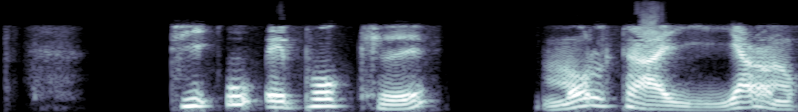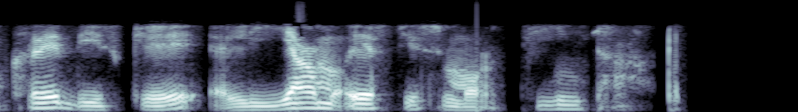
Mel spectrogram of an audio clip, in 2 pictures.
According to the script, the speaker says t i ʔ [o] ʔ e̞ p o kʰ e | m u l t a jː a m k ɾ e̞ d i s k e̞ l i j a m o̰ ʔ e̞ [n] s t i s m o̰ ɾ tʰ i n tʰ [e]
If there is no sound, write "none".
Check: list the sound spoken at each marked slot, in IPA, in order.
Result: u, none, a

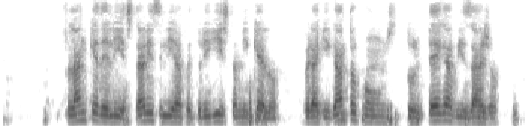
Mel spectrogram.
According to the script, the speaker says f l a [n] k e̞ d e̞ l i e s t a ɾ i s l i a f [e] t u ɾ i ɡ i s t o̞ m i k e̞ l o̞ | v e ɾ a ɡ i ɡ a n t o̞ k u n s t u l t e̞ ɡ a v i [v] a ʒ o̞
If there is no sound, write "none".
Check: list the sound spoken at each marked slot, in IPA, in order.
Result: ŋ, e, z

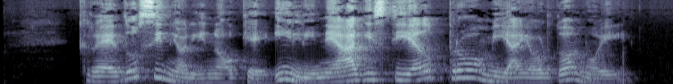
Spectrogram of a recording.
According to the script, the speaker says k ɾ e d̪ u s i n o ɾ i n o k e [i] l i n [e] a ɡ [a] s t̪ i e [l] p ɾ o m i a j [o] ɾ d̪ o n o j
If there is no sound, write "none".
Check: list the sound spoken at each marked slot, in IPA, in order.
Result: i, e, i, l, o

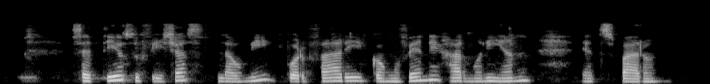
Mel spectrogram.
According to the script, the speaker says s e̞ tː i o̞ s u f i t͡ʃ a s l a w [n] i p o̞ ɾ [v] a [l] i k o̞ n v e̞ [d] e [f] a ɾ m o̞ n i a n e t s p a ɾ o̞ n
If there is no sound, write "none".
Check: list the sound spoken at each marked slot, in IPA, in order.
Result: m, f, ɾ, n, h

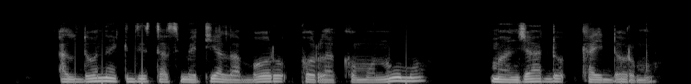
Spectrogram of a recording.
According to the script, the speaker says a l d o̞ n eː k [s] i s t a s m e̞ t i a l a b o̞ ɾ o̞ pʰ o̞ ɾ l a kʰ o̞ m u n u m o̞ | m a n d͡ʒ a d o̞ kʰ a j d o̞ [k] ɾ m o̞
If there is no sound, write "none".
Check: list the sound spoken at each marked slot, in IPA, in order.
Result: z, none

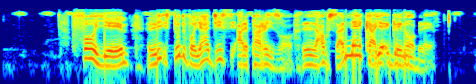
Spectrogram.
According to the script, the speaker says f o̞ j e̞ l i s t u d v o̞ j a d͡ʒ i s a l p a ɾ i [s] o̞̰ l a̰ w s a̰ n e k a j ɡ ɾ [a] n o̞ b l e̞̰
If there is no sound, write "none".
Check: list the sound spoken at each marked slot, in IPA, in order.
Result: z, e

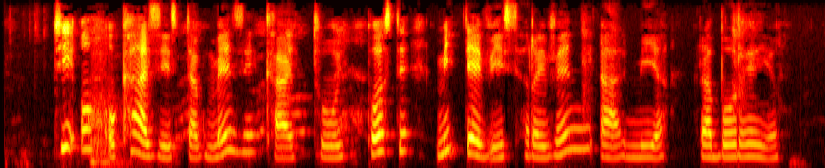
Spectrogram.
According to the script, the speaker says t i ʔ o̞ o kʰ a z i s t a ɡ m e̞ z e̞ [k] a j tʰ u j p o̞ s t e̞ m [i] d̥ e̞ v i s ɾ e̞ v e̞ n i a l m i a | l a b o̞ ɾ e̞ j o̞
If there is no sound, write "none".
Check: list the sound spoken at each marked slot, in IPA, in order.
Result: kʰ, i

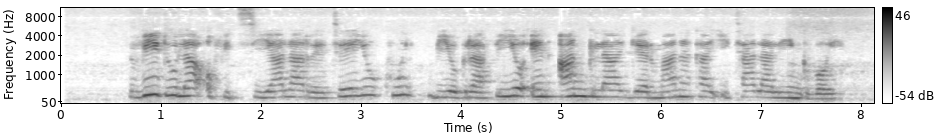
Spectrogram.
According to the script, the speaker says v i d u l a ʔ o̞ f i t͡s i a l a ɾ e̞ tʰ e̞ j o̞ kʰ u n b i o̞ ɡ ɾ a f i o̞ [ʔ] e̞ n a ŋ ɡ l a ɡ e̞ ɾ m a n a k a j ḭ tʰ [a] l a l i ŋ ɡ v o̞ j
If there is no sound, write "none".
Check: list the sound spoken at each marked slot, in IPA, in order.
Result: ʔ, a

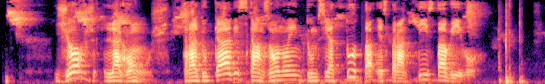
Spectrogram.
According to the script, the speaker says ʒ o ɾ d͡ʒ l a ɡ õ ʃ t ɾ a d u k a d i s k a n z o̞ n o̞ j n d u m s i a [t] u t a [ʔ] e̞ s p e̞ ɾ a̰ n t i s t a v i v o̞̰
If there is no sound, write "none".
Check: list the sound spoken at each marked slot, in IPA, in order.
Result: t, ʔ

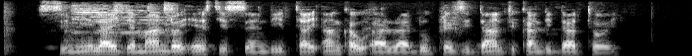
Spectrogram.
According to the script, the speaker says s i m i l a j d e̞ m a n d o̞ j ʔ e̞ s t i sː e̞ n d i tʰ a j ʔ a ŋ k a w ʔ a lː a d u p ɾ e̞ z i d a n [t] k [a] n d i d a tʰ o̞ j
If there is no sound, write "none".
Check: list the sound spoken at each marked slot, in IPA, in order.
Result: t, a

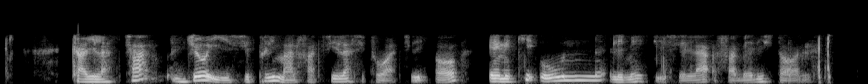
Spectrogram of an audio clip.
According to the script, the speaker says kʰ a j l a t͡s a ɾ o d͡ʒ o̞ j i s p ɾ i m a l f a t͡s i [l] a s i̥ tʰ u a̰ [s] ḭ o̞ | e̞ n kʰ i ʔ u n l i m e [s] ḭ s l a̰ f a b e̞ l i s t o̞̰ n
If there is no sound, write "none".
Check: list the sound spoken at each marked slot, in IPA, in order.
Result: l, t͡s, t

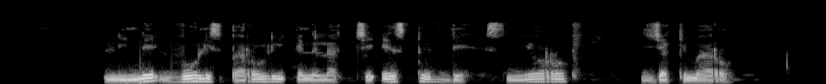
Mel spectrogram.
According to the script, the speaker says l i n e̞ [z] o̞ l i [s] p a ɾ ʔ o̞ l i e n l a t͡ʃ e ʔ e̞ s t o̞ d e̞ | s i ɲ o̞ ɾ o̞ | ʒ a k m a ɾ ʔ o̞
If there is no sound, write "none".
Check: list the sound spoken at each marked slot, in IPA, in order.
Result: v, s

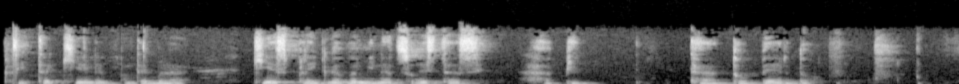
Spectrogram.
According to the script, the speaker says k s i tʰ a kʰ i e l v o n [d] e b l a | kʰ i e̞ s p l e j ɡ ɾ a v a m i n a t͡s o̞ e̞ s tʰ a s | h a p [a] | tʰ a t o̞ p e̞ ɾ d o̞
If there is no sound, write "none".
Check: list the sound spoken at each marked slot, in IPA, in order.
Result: d, i

